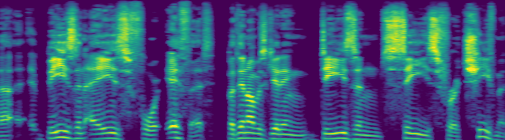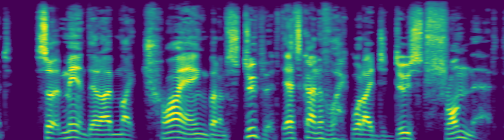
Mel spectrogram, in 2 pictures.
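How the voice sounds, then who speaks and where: A man's voice: medium pitch, moderate pace, few pauses, dry recording, studio quality. A middle-aged man with a New Zealand accent, telling his life story as a podcast guest in an earnest, reflective way. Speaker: performance strategist guest. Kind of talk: candid podcast interview.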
